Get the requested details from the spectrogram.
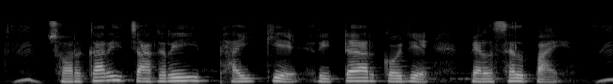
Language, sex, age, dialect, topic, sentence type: Bengali, male, 25-30, Jharkhandi, banking, statement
